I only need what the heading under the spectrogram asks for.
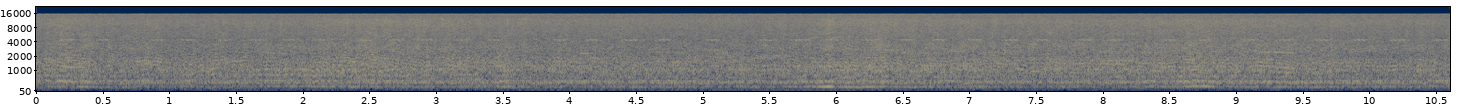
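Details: Bees give a natural, steady buzzing drone with a low hum band and a faint, regularly pulsing high tick running throughout, level and unbroken.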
